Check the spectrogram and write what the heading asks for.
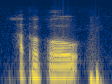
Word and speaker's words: apropos: One interesting utility for dealing with main pages is the apropos common, apropos, which is spelled A-P-R-O-P-O-S, apropos in French, will search the main pages in the name of the command, but also on their description.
